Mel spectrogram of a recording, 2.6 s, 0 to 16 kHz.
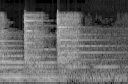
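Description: The Carillon d'Europe of the radio station Europe 1 (Europe numéro 1) rings out on the hour. Its bright electronic chime gives two struck tones in quick succession, with rich sustained harmonics that linger and fade. The device was put in use at the station's launch in 1955 and was linked to a clock.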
